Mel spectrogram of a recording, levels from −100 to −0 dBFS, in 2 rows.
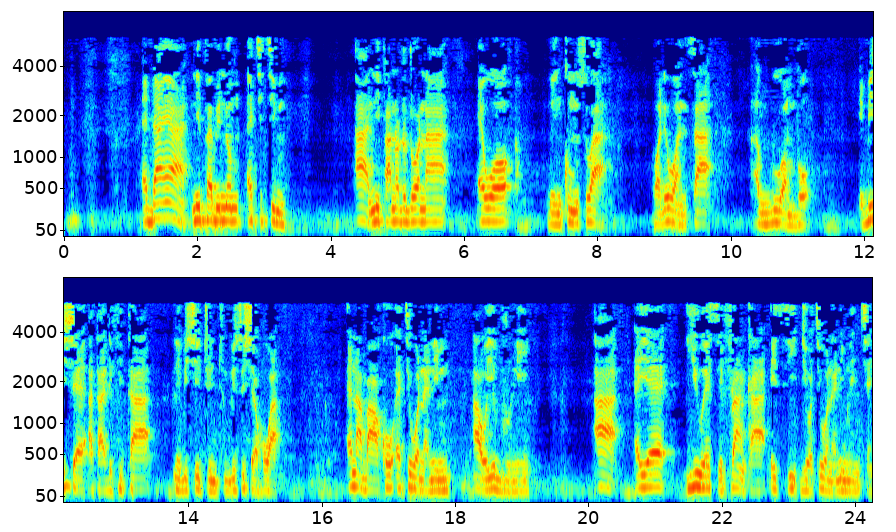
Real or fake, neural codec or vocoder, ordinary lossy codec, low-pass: real; none; MP3, 24 kbps; 7.2 kHz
